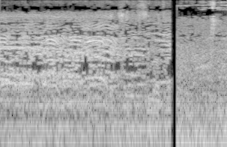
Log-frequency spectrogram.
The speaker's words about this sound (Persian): گلشهر کرج، مردم نام معترض جوان اعدام شده در مشهد را فریاد می‌زنند.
